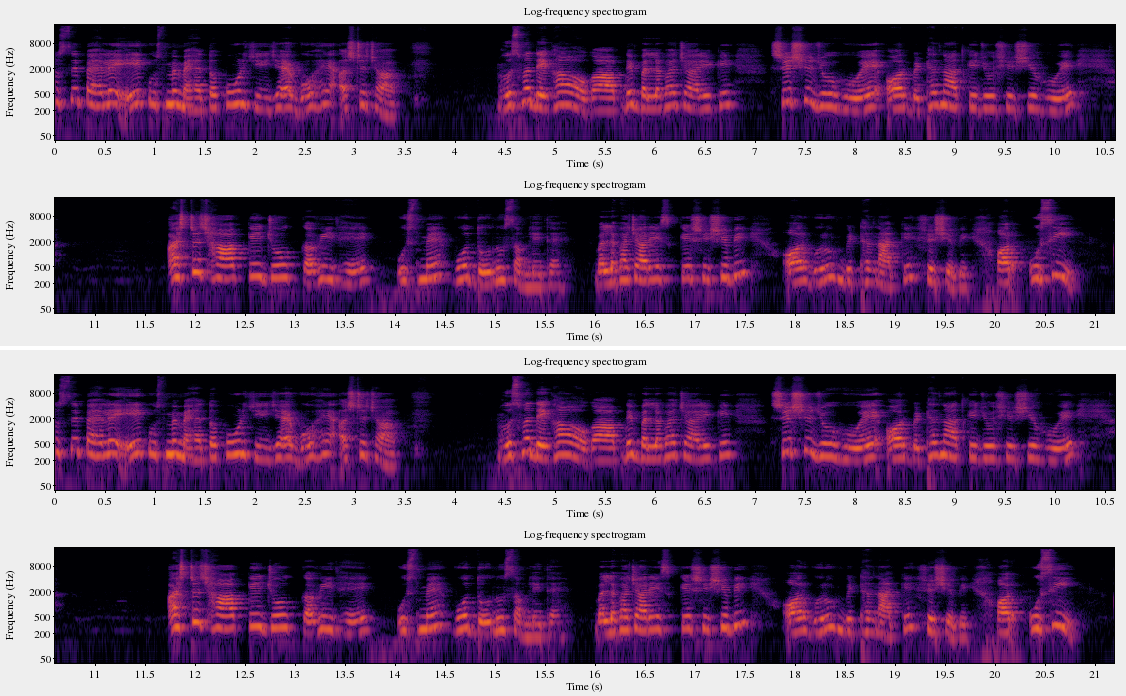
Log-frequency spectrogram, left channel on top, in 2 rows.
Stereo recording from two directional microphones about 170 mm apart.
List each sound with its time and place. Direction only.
0.0 s speech: centre (ahead or behind)
11.7 s speech: centre (ahead or behind)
